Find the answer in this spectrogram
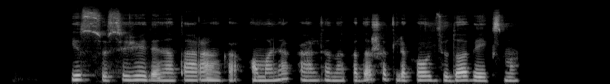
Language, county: Lithuanian, Šiauliai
